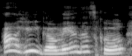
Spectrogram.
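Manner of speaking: breezy take-it-easy brush-off; chill hippie. Retold or imitated. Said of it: "They're like".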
